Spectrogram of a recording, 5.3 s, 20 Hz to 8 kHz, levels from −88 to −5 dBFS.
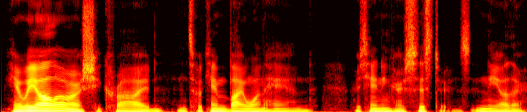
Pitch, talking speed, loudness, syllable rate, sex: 100 Hz, 205 wpm, -20 LUFS, 5.4 syllables/s, male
